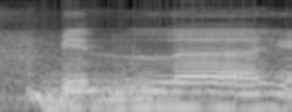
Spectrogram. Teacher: Allah dibaca tipis karena berbaris kasrah sebelum lafaz Allah.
